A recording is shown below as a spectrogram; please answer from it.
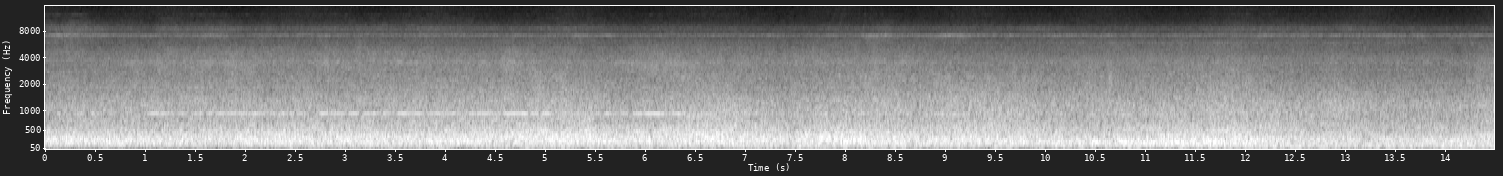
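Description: A China Southern airliner rolls for takeoff at Sydney Airport, its engines giving a broad, sustained roar that holds steady at a moderate distance for a long stretch.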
